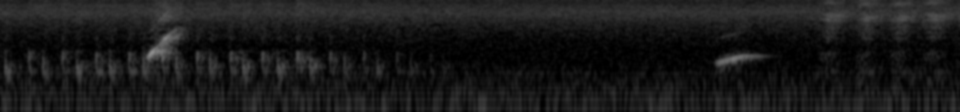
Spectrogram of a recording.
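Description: A short video game sound effect swoops upward.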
